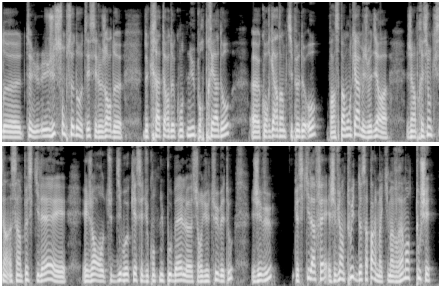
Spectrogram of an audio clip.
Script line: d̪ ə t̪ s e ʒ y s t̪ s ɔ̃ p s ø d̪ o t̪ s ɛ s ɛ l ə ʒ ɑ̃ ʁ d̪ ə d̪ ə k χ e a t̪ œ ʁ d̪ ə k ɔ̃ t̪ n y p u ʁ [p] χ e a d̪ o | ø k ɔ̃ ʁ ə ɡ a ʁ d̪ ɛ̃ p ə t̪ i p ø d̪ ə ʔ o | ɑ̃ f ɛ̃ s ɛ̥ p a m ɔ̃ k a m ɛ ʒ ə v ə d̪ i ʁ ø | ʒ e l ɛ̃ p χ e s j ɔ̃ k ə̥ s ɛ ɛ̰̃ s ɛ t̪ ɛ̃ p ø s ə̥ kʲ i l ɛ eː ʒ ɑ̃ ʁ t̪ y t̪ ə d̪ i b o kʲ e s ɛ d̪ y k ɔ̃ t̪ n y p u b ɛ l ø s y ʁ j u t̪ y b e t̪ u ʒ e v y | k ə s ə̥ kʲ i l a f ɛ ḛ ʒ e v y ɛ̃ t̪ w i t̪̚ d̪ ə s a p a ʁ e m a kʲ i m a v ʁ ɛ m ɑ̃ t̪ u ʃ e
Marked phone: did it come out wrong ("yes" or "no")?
no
